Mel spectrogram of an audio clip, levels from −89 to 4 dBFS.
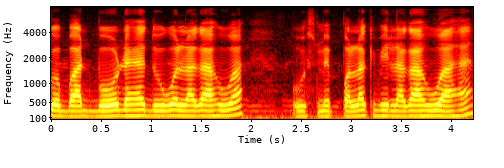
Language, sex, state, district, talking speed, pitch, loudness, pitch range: Hindi, male, Bihar, West Champaran, 185 wpm, 140 Hz, -14 LUFS, 135-145 Hz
